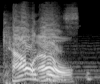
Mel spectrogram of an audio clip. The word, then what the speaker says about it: Kal-El: Inspector is spelled Inspektor. With a K even. Oh my god. Baby Kal-El. Kal-El?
